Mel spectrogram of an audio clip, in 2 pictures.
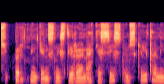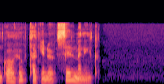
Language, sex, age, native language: Icelandic, male, 20-29, Icelandic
